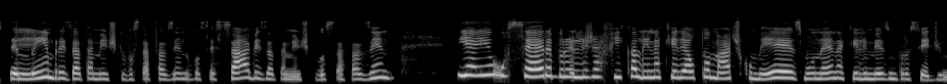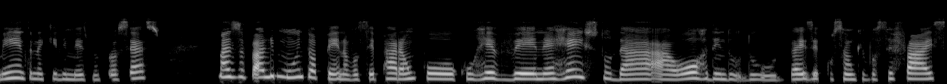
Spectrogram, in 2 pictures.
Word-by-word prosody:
você 255 -2 +3
lembra 285 +5 +2
exatamente 255 -2 -4
o - - -43
que 240 - -13
você 235 - -13
está - - -8
fazendo, 245 +1 -7
você 250 0 -11
sabe 280 +4 0
exatamente 220 - -7
o - - -44
que - - -24
você 220 +1 -10
está - - -10
fazendo, 270 +7 -2 0.6
e 415 0 +7
aí 430 +1 +4
o 415 -3 0
cérebro, 365 -1 +4
ele 330 -1 +2
já 355 +1 -3
fica 340 +2 -1
ali, 315 -3 +1
naquele 320 -1 0
automático 295 -3 -1
mesmo, 265 +1 +3
né, 260 +1 0
naquele 265 -3 -3
mesmo 250 +1 -1
procedimento, 250 +4 -3
naquele 245 -1 -7
mesmo 225 -1 -6
processo. 275 +7 -4 0.6
Mas 340 0 +4
vale 340 +3 +4
muito 345 -1 0
a 320 - +3
pena 245 -5 -2
você 225 +2 -5
parar 255 0 +1
um 265 +3 0
pouco, 250 -3 +1
rever, 250 0 +4
né, 250 +1 +2
reestudar 250 -5 -1
a 225 -1 0
ordem 255 0 +2
do 230 -2 -8
do 205 -3 -8
da 235 +1 +2
execução 240 -1 -3
que 230 - -15
você 235 +4 -8
faz, 255 0 +2
255 Hz, 175 wpm, -24 LUFS, 240-300 Hz, 0.6 s, e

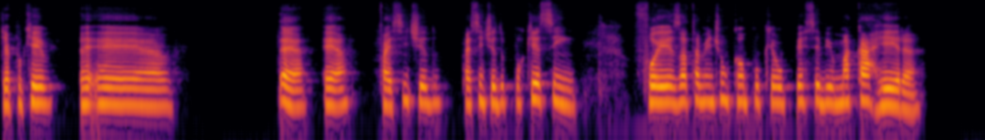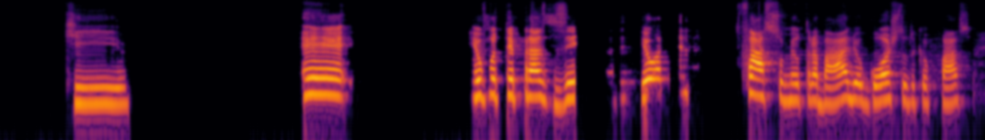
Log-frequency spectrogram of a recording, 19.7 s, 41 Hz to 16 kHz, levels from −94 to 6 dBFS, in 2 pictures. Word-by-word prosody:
Que 185 - -3
é - - -1
porque 195 +2 -2 0.3
é 185 -2 -3 1.1
é 175 -5 +1 0.2
é 190 - 0
é 185 - -10 0.3
faz 180 -3 -3
sentido 205 -1 -7 0.2
faz 190 -1 -5
sentido 205 -1 -5
porque, 205 +3 -5
assim, 215 -6 -3 0.6
foi 210 -1 +1
exatamente 210 +1 -3
um 225 - -6
campo 210 -1 -7
que 215 +1 -9
eu 200 -1 -4
percebi 200 0 -5
uma 205 +1 -3
carreira 180 -7 -1 1.3
que 195 -1 -4 1.7
É 285 -1 +6 1.2
Eu 260 +2 +5
vou 280 +2 +2
ter 280 0 +4
prazer 245 -6 +4
de 360 +2 -12
fazer 240 0 -35
eu 275 +3 +8
até 280 +2 -2 0.6
faço 270 -3 +8
o - - -6
meu 225 0 -3
trabalho, 225 +1 +1
eu 225 - 0
gosto 220 +3 +1
do 205 - -12
que 205 - -11
eu 200 - -9
faço, 200 0 -4
205 Hz, 130 wpm, -20 LUFS, 195-230 Hz, 1.7 s, eu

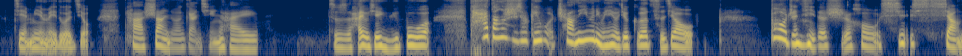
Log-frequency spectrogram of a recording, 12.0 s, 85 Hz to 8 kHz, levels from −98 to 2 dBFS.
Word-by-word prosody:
见 - - -4
面 85 -1 -2
没 - - -2
多 - - -1
久。 - - -7 0.4
他 185 -3 -2
上 200 0 -2
一 - - -2
段 165 +1 -12
感 165 -2 -8
情 85 +1 -6
还 155 - -5 1.0
就 - - -6
是 165 0 -5
还 180 +3 +2
有 200 - +3
些 195 +2 +3
余 170 -3 -1
波。 200 +1 +3 0.5
他 420 - +3
当 395 -1 +3
时 320 -6 -2
就 295 0 -1
给 290 +1 +4
我 295 -7 -5
唱， 270 +4 +3
因 310 +2 +6
为 320 - +6
里 280 - +7
面 205 +1 +2
有 220 - +3
一 - - -1
句 195 +1 +3
歌 210 +2 +1
词 205 -4 -3
叫： 190 -1 +1 0.9
“抱 380 -3 +6
着 240 -2 +2
你 230 -5 +4
的 190 +1 -2
时 200 - -5
候， 195 +2 -5
心 245 +4 -3
想 460 - -1
205 Hz, 220 characters per minute, -23 LUFS, 180-275 Hz, 1.0 s, 里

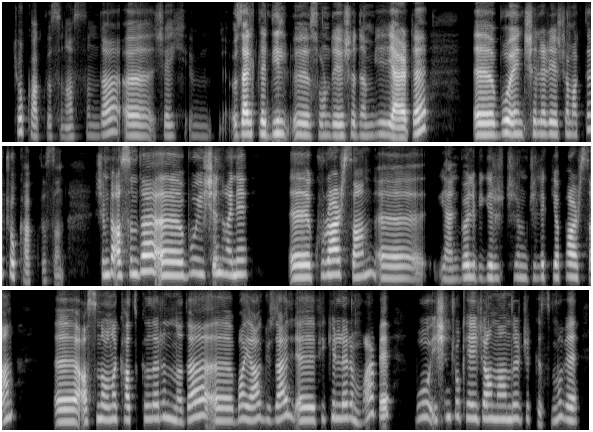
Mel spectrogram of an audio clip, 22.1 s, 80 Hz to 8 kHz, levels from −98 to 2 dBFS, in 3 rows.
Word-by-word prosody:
Çok 235 -4 -8
haklısın 170 -1 -11
aslında. 180 +8 -8
Iıı, 180 -2 -1
şey, 175 0 -15
ımm, 170 -1 -31 0.2
özellikle 200 -1 +4
dil, 210 0 0
eee, 190 -2 -1
sorunu 185 0 -12
da 185 - -5
yaşadığın 180 0 -4
bir 185 - -19
yerde, 195 - +5 0.6
eee, 190 0 +7
bu 220 -1 +6
endişeleri 205 0 -1
yaşamakta 195 +5 -6
çok 230 - -5
haklısın. 145 +3 -13 0.4
Şimdi 255 - -2
aslında, 270 +6 +5 0.2
eee, 240 -1 0
bu 280 +2 -9
işin, 265 +2 -1
hani, 260 0 -2 0.5
eee, 215 +1 +5
kurarsan, 250 +1 +3
eee, 200 - -2
yani, 185 0 -10
böyle 215 0 -1
bir 200 - -18
girişimcilik 210 +1 -9
yaparsan, 215 +4 -1 0.5
eee, 205 0 +4
aslında 250 +4 -2
ona 250 +2 -2
katkılarınla 245 -1 -5
da, 280 +6 +2 0.2
eee, 220 - -11
bayağı 245 +1 -1
güzel, 245 +6 -3
eee, 230 0 -1
fikirlerin 255 -2 -6
var 340 +7 -3
ve 305 - 0 0.3
bu 270 -1 -8
işin 240 +4 -1
çok 285 0 -13
heyecanlandırıcı 250 -1 -3
kısmı 220 - -14
ve, 225 -2 -1
215 Hz, 140 wpm, -22 LUFS, 195-250 Hz, 0.6 s, eee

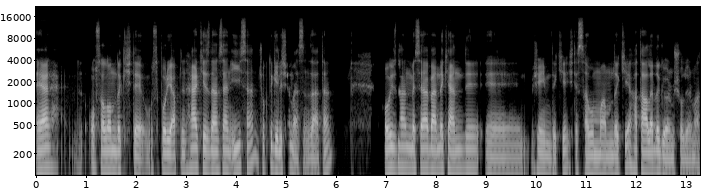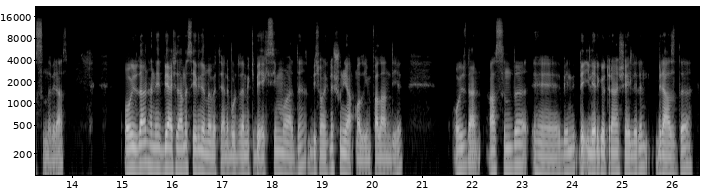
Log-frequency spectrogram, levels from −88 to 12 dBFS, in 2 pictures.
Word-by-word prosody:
eğer 115 +3 +8
he 120 - -10 0.6
o - - -1
salondaki, 110 -1 +2
işte, - - +1
o - - -10
sporu 105 -1 +2
yaptığın 100 0 +2
herkesten 115 -1 +4
sen 110 0 0
iyiysen 130 - -3
çok 120 -5 -10
da - - 0
gelişemezsin 110 -3 -2
zaten. - - -2 1.1
O 115 +2 +5
yüzden 125 0 +1
mesela 120 0 +3
ben 115 0 +5
de 120 - +4
kendi, 115 0 +1 0.4
eee, 90 -1 -5 0.2
şeyimdeki, 95 -2 -3
işte, 115 -3 -9
savunmamdaki 95 +4 0
hataları 105 -2 +3
da - - +6
görmüş 85 -5 -1
oluyorum 85 -1 -4
aslında - - -8
biraz. - - -4 1.1
O 115 +2 +6
yüzden, 135 +4 +4
hani, 125 -3 -1
bir 125 - +6
açıdan 120 0 +3
da 130 - -1
seviniyorum. 115 -4 +1
Evet, 90 -1 -2
yani, 90 0 -3
"Burada 95 0 -3
demek 95 0 -2
ki - - -11
bir - - +2
eksiğim 105 +4 -4
vardı, 100 - -3
bir 105 -2 -5
sonrakinde 100 +4 -2
şunu 105 -2 -3
yapmalıyım." 85 -3 -1
falan 90 -1 -1
diye. 105 +10 -7 1.0
O 115 - 0
yüzden 75 - 0 0.2
aslında, 120 +5 -1
eee, 90 -2 -3
beni 100 +5 -4
de 115 - +3
ileri 105 +1 +3
götüren 105 0 +1
şeylerin 100 +5 -1 0.2
biraz 90 -1 +1
da, 120 +2 0
105 Hz, 140 wpm, -24 LUFS, 95-115 Hz, 1.1 s, eğer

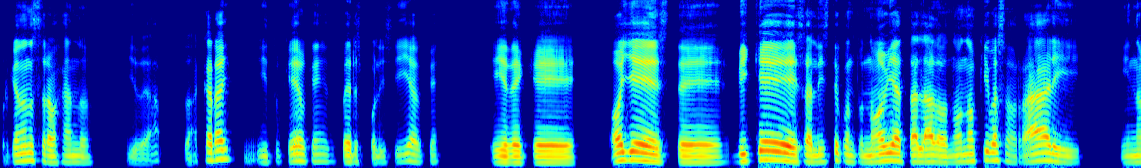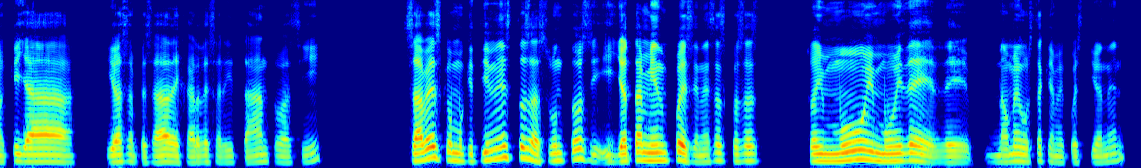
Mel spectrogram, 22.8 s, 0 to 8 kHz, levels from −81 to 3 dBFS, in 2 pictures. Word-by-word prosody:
"¿Por - - -29
qué 120 - -5
no 130 - -1
andas 140 0 -3
trabajando?". 110 -3 -6 0.3
Y - - -22
yo - - -16
de: - - -15
"Ah, - - -23 0.2
ah - - -19
caray, 160 +3 0 0.2
¿y 105 0 -13
tú 110 -1 -27
qué 130 - -2
o 130 - -3
qué? 125 -1 -12
¿Tú 115 0 -9
eres 115 0 -4
policía 115 +5 -9
o 110 - -15
qué?". 115 +1 -19 0.5
Y 105 0 +1
de 105 -1 +2
que: 105 -1 +2 0.3
"Oye, 140 -1 +7
este, 105 -2 0
vi 125 +2 0
que 150 -4 +7
saliste 115 +4 -3
con 120 -4 -7
tu 110 - -12
novia 125 +5 +4
a - - -1
tal 115 0 0
lado, 115 -2 +2
no 115 +2 -6
no 125 +1 -3
que 150 - -4
ibas 145 -1 0
a 120 - -10
ahorrar 135 +6 +1
y 105 -3 -6 0.4
y 105 - -14
no 110 0 -6
que 130 +2 -6
ya 120 -2 +1 0.3
ibas 120 +2 -2
a - - -9
empezar 105 +1 -4
a 115 - +3
dejar 105 -1 -6
de 115 - -7
salir 105 0 -15
tanto 110 +2 -10
o 105 - -8
así", 110 - -15 0.8
¿sabes? 170 +8 +3
Como 140 -4 -3
que 125 - -8
tiene 155 +9 -2
estos 190 -2 -1
asuntos 135 +4 -3
y - - -8
y - - -12
yo 125 +1 +3
también, 140 -1 +2
pues, 135 -5 +3
en 115 0 -8
esas 130 +3 -7
cosas 130 0 -7 0.5
soy 130 +1 +1
muy, 150 +5 +3
muy 130 -1 +1
de 130 -6 0
de 105 -1 -7
no 110 +1 -10
me 130 0 -3
gusta 120 +2 -7
que 120 -2 -13
me 105 -1 -11
cuestionen 110 - -12
120 Hz, 215 wpm, -22 LUFS, 110-135 Hz, 0.8 s, Oye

